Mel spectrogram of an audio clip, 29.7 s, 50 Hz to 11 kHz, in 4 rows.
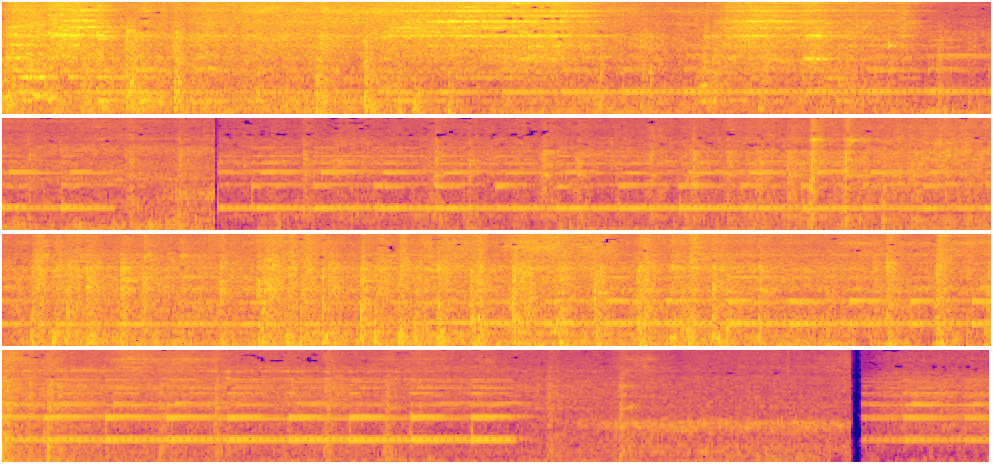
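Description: Kintetsu electric trains passing at track level, wheels clattering over the rail joints, with a steady high tone running under most of it. The sound breaks off sharply about 9 seconds in and again near the end, and swells louder again about halfway through.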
